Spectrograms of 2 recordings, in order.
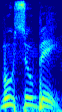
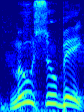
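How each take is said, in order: First: The word is said quickly, run together. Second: The word is said at a slow, plain pace.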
